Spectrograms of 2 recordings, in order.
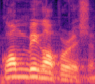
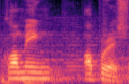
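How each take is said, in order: First: The b sound is pronounced. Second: The b sound is left silent. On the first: The speaker calls it wrong. "not combing operation" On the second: The speaker calls it right. "It is silent B"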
